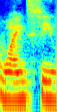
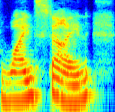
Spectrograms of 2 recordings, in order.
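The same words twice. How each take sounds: First: The two syllables of the name do not rhyme. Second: The two syllables of the name rhyme. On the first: This is how a different, well-known person's name is said. The speaker calls it wrong. "not Weinstein like Harvey" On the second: This is how the speaker's own family name is said. The speaker calls it right. "I always tell people it's pronounced Weinstein"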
